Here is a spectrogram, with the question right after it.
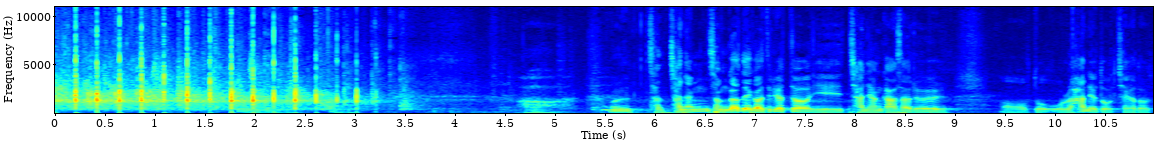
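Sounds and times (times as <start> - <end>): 
church audience clapping rhythmically during a worship service: 0.0 - 4.1
speech: 5.6 - 10.9.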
